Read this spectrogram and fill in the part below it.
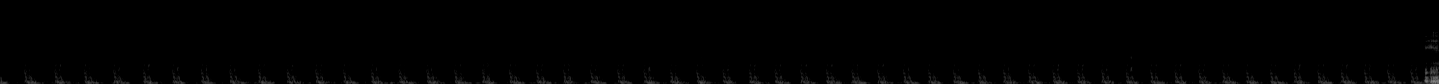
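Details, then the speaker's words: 5 kW Chinese diesel heater in a 1995 Chevy Astro camper van, first priming: quiet steady ticking at about three clicks a second from the dosing pump filling a long fuel line; normal priming that will take several cycles. "speed up i think but this is going to take a little bit to prime that that long distance of fuel line"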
